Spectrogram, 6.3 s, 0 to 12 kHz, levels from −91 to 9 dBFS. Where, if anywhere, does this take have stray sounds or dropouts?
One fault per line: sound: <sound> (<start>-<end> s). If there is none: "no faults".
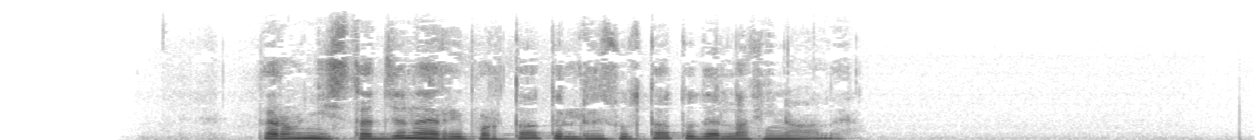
no faults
